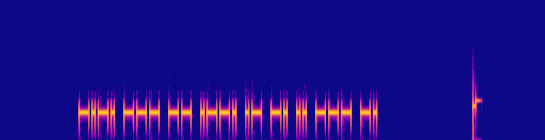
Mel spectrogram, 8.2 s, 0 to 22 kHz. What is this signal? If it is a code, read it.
Morse code, heard as a keyed tone, about 25 wpm, 690 Hz. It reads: COMPANION
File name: practice / 25wpm / 9 Letter Words - First 3 Letters Given - 25wpm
